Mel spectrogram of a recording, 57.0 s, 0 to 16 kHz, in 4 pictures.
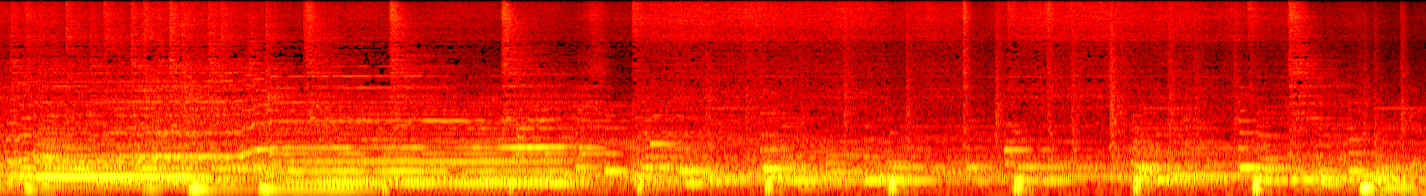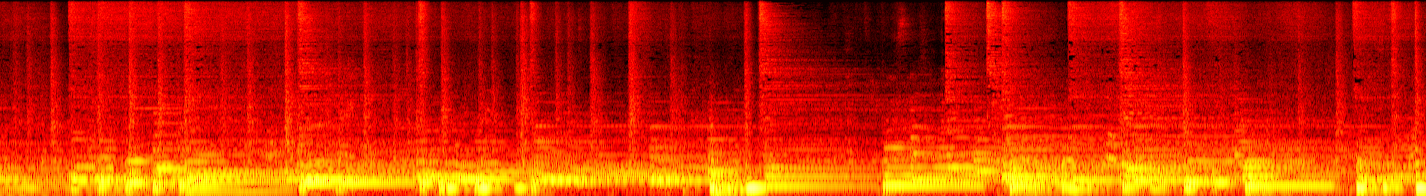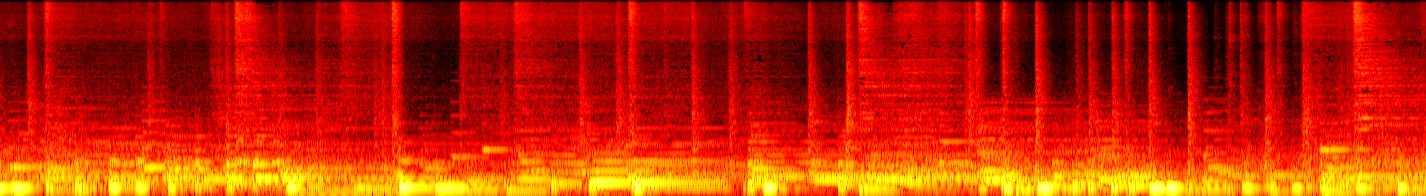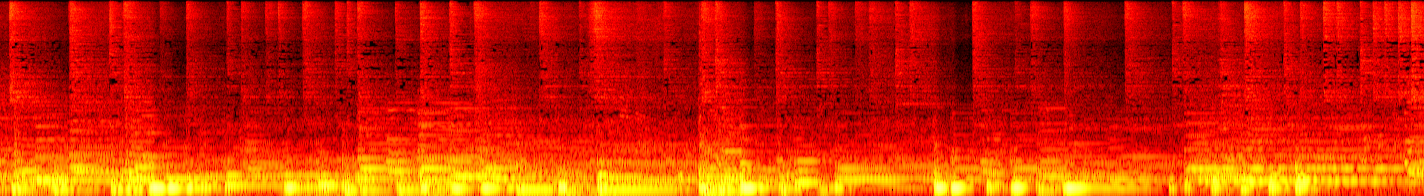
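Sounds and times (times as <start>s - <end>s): acoustic piano: 0.0s - 57.0s
drum kit cymbals and drums: 0.0s - 57.0s
plucked double bass: 0.0s - 57.0s.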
